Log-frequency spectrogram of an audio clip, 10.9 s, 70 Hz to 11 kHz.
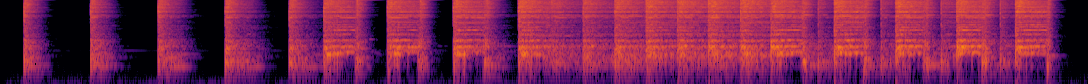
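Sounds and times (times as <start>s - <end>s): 
black hi-hat: 2.4s - 10.6s.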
